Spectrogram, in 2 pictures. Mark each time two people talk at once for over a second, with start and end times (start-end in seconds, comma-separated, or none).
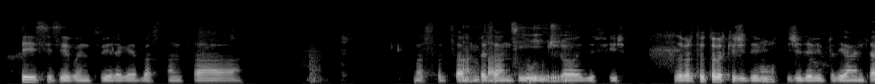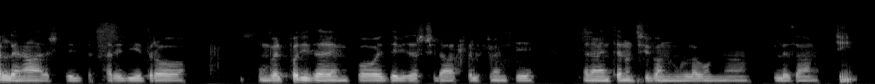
4.6-5.8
